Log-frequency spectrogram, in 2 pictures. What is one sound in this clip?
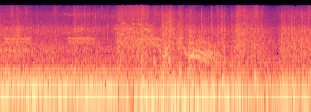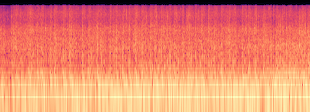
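A game gun fires in a rapid, rumbling stream.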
